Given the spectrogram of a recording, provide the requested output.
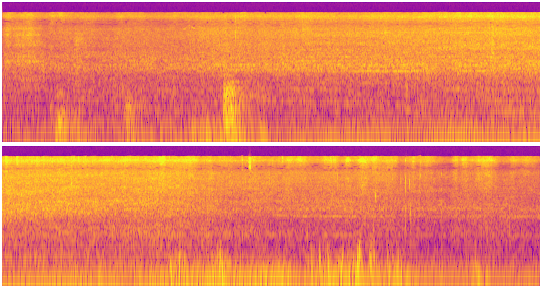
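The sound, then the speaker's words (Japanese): Steady low rumble of traffic passing on a road, with a few brief thuds and swells as vehicles go by, continuous throughout with no voices. “この音は全然車の音だな残念だ”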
